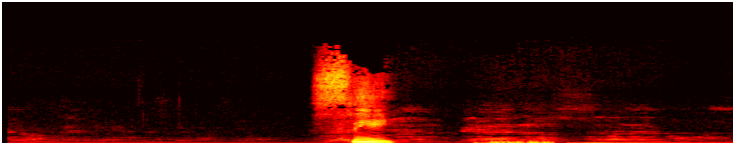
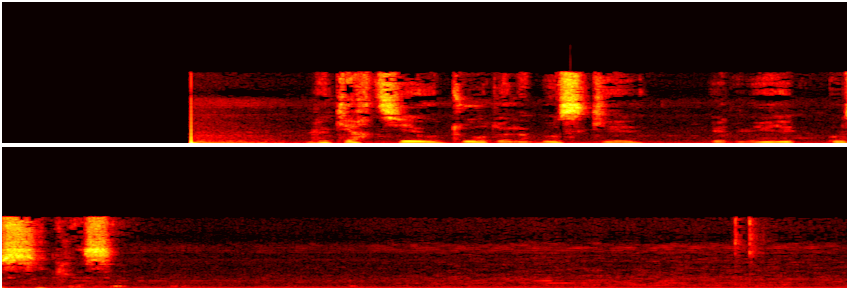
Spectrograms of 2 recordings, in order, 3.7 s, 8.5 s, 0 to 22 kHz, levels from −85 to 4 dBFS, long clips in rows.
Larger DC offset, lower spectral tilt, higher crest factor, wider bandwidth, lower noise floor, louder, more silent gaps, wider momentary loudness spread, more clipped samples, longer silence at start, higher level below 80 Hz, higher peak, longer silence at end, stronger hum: neither; first, -4 dB/octave vs -1.5 dB/octave; about the same, 22 dB vs 26 dB; first, 15 kHz vs 12 kHz; first, -63 dBFS vs -57 dBFS; about the same, -19 LUFS vs -19 LUFS; neither; about the same, 23 LU vs 23 LU; neither; first, 1.55 s vs 0.95 s; about the same, -48 dBFS vs -50 dBFS; second, -4 dBFS vs 0 dBFS; second, 0.9 s vs 3.65 s; neither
